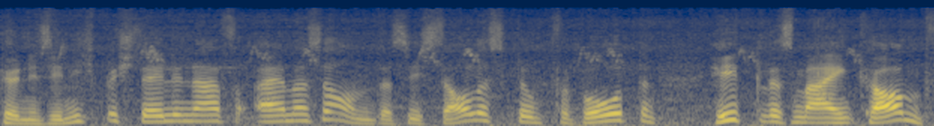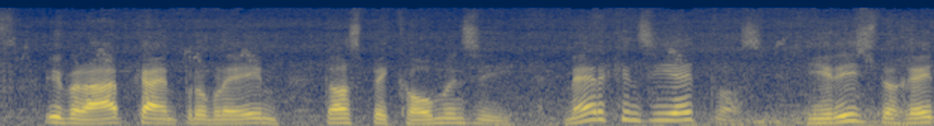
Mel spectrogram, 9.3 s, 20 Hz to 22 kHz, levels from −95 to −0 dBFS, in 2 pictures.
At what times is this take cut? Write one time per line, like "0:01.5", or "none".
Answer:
0:02.5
